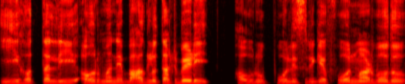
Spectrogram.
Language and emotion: Kannada, fearful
